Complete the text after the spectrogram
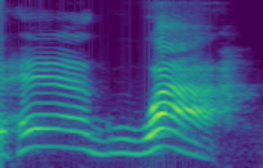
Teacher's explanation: esse a ele não se apaga como aquele I da palavra pai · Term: ditongo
